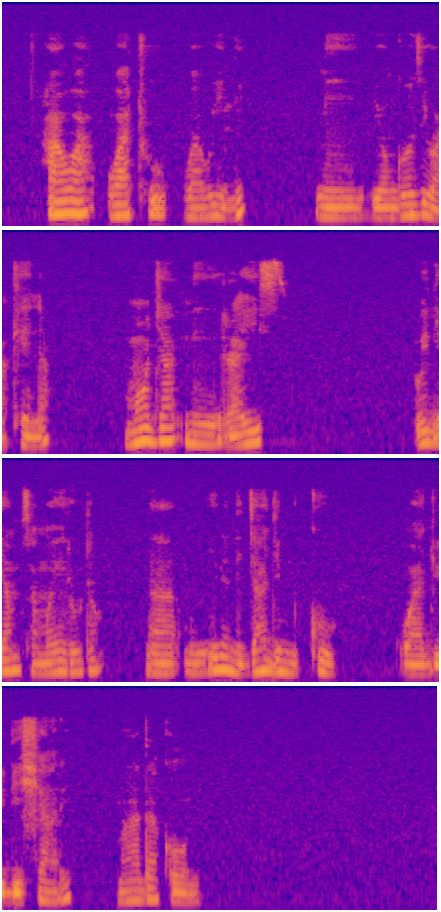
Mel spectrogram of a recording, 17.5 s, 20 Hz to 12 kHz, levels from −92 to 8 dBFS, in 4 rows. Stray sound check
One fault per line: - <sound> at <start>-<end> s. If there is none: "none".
none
